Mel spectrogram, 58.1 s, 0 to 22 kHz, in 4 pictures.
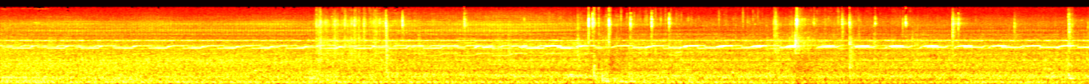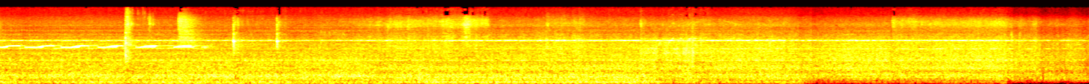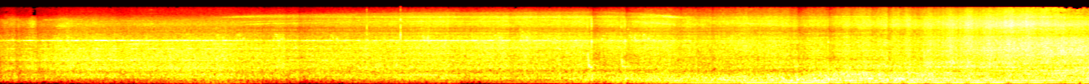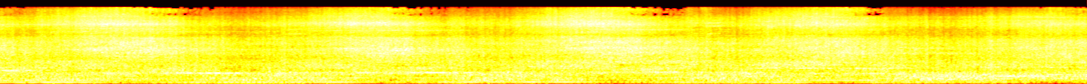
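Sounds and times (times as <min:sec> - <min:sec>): diesel train approaching: 0:00.0 - 0:58.0
diesel train rumble: 0:00.0 - 0:58.0.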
